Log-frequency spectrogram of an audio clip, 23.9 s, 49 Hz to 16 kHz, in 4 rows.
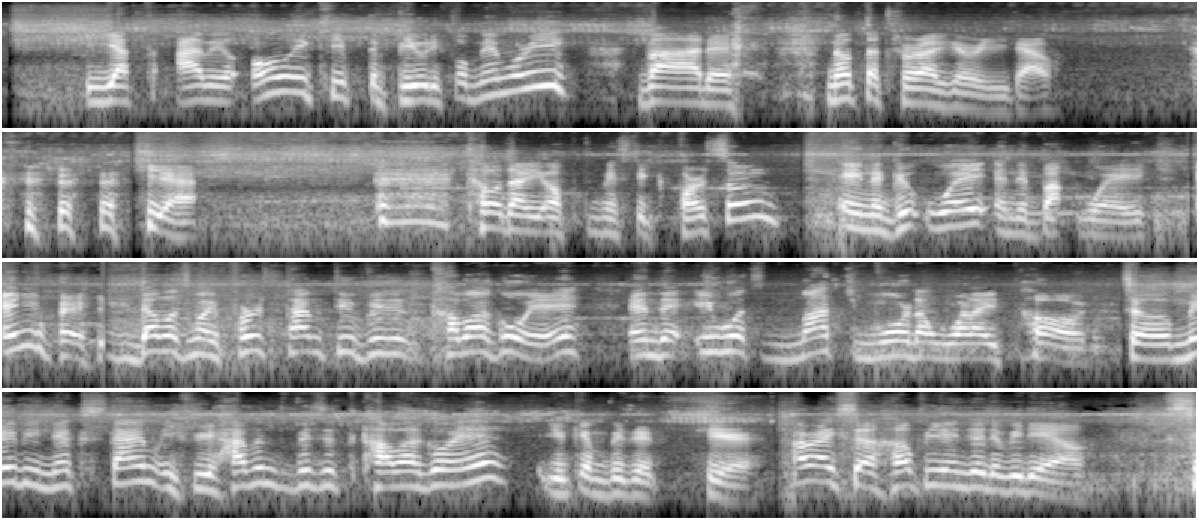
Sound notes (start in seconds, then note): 5.8 chuckles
